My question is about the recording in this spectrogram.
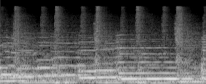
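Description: Live country band playing an instrumental passage between sung lines: electric guitars and electric bass over a drum kit keeping a steady beat, with no singing.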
